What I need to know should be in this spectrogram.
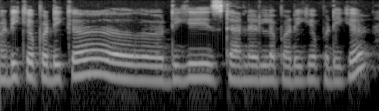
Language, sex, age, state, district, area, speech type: Tamil, female, 18-30, Tamil Nadu, Namakkal, rural, spontaneous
